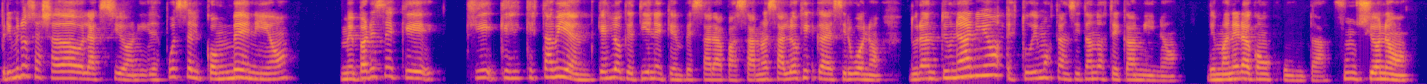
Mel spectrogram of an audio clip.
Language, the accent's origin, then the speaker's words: Spanish; Buenos Aires Province, Argentina; los que somos bonaerenses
